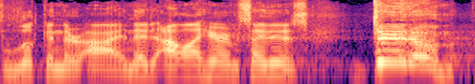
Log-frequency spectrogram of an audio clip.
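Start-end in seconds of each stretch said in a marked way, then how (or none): 2.5-3.0 loud, high shout; war cry. Retold or imitated. Hungry students spotting the chicken bags, shouting high and loud. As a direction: yell it like a charge into battle.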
